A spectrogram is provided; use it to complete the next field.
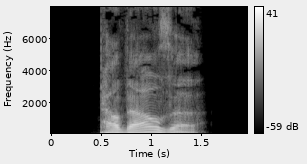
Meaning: inflection of pervers: 1. strong/mixed nominative/accusative feminine singular 2. strong nominative/accusative plural 3. weak nominative all-gender singular 4. weak accusative feminine/neuter singular
- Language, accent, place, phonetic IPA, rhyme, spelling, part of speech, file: German, Germany, Berlin, [pɛʁˈvɛʁzə], -ɛʁzə, perverse, adjective, De-perverse.ogg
